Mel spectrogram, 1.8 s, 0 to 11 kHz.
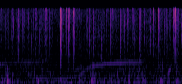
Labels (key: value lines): label: biophony
recorder: SoundTrap 300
